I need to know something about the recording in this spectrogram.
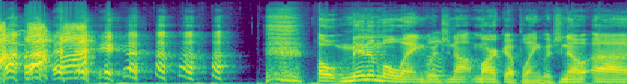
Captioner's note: laughter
